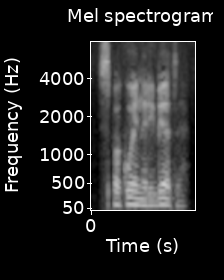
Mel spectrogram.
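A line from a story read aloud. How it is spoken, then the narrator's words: Muttering. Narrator (Russian): пробормотал мистер Кауч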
